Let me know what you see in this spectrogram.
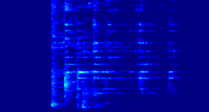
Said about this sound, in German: Och nein, mein Spiegel ist zerbrochen.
